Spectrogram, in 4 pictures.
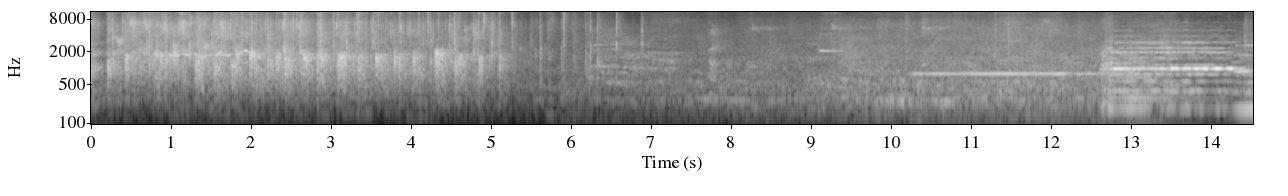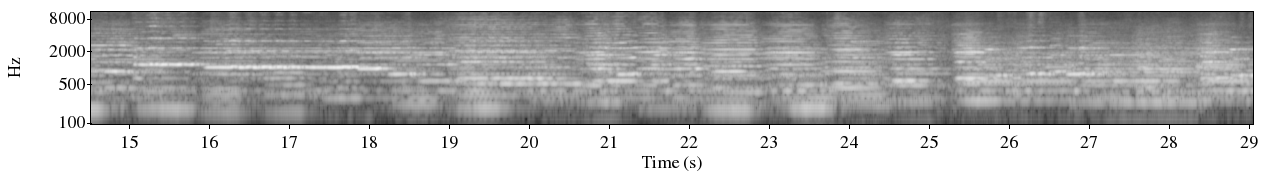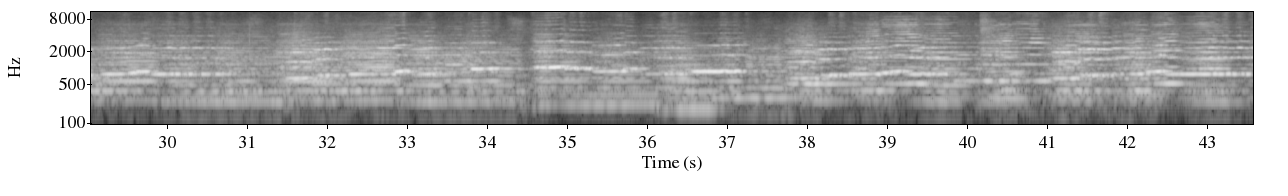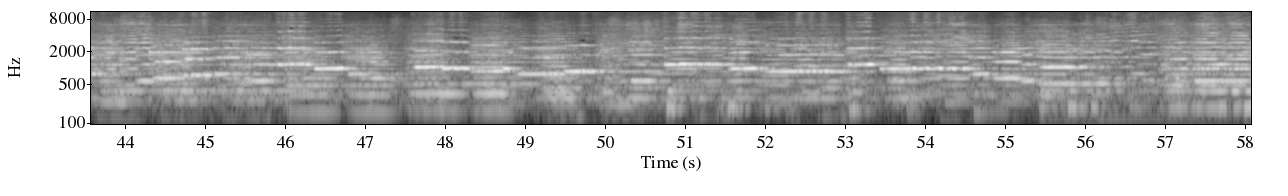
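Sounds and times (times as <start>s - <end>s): chamber quartet playing: 8.8s - 58.0s
flute melody: 10.0s - 58.0s.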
